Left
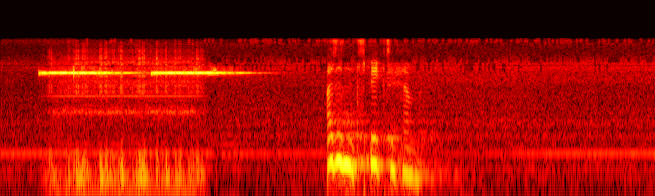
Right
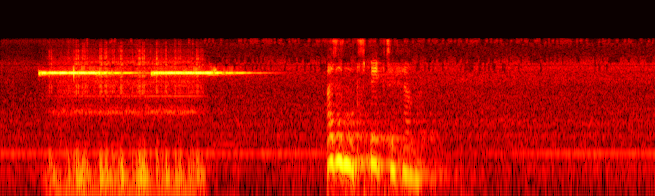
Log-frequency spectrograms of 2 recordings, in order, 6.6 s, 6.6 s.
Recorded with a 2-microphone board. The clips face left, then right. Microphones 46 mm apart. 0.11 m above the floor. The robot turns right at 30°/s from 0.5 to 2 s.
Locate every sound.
0.4 s a fire alarm: 45° right, 2.5 m; by 2.4 s straight ahead, 2.5 m
3.3 s a woman speaking: 30° left (ahead or behind), 1.2 m
4.6 s whispering: 55° right (ahead or behind), 6 m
